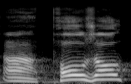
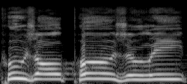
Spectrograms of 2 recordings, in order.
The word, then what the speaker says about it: pozole: How the heck do you pronounce this, guys? Pozole, Puzuli, peanut butter? Stop making a fool out of yourself. It's pronounced pozole.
